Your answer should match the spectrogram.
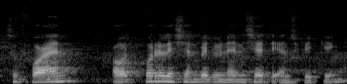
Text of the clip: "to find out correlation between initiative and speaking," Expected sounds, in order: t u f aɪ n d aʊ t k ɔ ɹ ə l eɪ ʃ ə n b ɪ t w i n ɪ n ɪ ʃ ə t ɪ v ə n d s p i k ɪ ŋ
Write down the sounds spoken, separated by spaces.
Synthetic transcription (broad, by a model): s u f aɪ n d aʊ t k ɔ ɹ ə l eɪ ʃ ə n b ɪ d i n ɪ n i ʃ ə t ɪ ə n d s p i k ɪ ŋ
